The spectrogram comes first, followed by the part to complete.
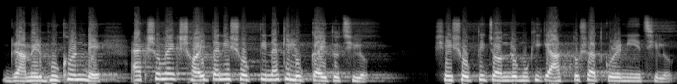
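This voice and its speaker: A man's voice: high-pitched, a little fast. A man reading a scripted first-person horror story in a dramatic, suspenseful storytelling manner.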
